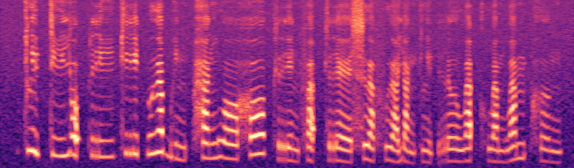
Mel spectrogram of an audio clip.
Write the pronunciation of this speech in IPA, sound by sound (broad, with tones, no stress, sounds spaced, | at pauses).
k l i˥˩ ʔ t iː˦˥ j ɔ˥˩ ʔ p r iː˦˥ k r i˥˩ t̚ w ɯ˥˩ a̯ b i˩˦ n pʰ a˦˥ ŋ w ɔː˧ h ɔː˥˩ k r e˩˦ n f a˨˩ ʔ k r ɛː˩˦ s ɯ˨˩ a̯ f ɯ˩˦ a̯ j a˩˦ ŋ k l i˨˩ ʔ r ɤː˧ w a˦˥ ʔ kʰ w a˧ m w a˥˩ m pʰ ɤː˧ ŋ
